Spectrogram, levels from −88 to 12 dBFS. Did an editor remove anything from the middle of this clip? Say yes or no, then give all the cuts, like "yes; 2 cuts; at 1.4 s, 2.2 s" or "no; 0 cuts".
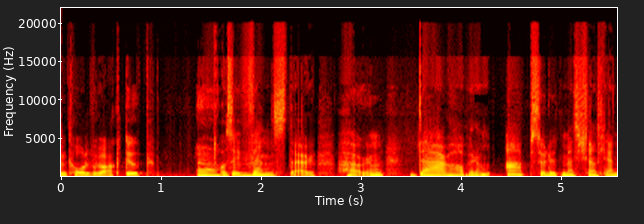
no; 0 cuts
